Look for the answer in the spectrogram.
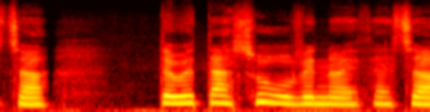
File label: "twf", Welsh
